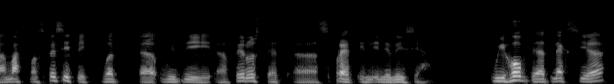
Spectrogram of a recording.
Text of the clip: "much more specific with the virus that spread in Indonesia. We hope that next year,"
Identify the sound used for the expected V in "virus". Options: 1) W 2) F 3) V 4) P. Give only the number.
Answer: 2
